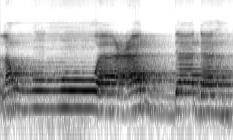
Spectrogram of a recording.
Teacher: Jadi kita baca ada suara yang masuk ke hidung juga ya pada kata lau wa'addadah ya. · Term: idgham bi gunnah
